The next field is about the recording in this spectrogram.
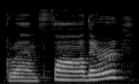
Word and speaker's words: grandfather: Ну, в принципе, у многих отметила этот момент, поэтому для всех grandfather не произносим D. У нас она там silent, немая. Мы ее пишем, но не произносим в этих словечках. Бабушка, дедушка, бабушка и дедушка, grandparents, grandfather,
